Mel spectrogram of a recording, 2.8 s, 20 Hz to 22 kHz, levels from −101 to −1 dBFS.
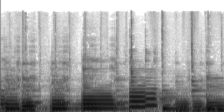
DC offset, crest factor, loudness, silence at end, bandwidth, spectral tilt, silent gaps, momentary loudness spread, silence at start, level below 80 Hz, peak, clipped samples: under 0.1%; 12 dB; -14 LUFS; 0 s; 13 kHz; -9.5 dB/octave; none; 6 LU; 0 s; -26 dBFS; 0 dBFS; under 0.1%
